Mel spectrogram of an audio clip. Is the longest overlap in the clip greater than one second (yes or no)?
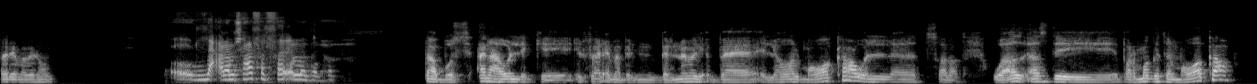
no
